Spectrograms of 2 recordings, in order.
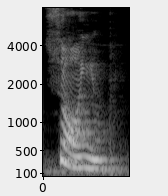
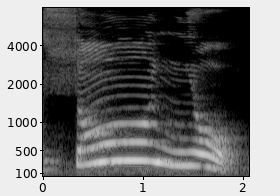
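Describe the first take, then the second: First: The word is said quickly, ending in a u sound. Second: The word is said slowly, ending in an o sound. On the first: "quando eu pronuncio a palavra um pouquinho mais rápido, ela vai apresentar o som de U" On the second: "sonho termina com O"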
